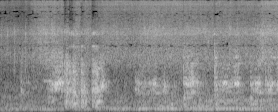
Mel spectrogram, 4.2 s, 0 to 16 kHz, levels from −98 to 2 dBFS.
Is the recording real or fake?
real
